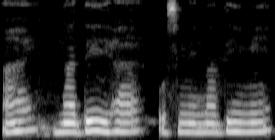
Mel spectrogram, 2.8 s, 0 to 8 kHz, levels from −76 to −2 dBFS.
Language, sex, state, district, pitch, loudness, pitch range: Hindi, female, Bihar, Kishanganj, 200 Hz, -19 LUFS, 190-210 Hz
